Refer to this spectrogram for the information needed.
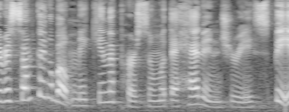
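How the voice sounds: The voice heard here reads in a natural way.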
